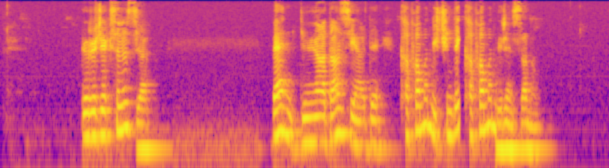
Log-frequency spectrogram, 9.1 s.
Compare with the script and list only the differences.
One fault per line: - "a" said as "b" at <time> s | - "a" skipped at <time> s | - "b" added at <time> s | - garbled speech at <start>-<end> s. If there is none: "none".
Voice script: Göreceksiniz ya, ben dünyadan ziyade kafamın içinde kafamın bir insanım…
none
